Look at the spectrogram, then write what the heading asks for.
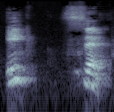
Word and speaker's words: except: I'M SURE I'M ERASING ALL ANOTHER WORD S EXCEPT NOW SEE THE PRONUNCIATION IK-SEPT THOUGH PRONUNCIATION YOU CAN IDENTIFY THE DIFFERENCE DEFINITION:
